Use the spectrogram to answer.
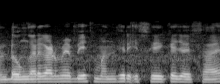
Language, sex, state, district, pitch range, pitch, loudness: Hindi, male, Maharashtra, Gondia, 120-135 Hz, 130 Hz, -17 LUFS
